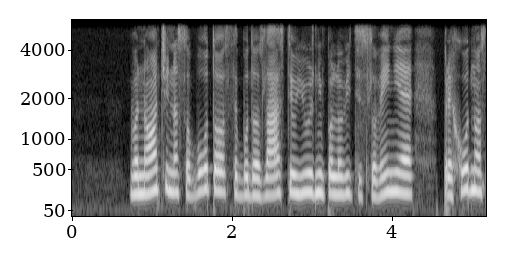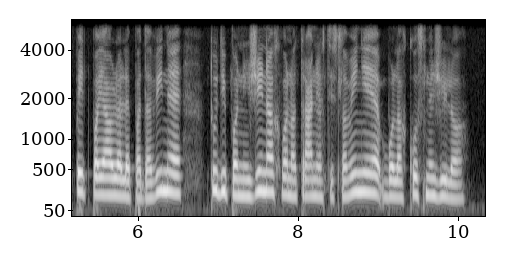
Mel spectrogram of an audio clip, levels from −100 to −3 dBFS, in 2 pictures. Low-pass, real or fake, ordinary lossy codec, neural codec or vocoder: 5.4 kHz; real; none; none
